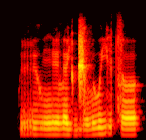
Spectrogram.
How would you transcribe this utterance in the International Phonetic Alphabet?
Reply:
rʲ uː ŋ e l ɛ j d͡ʒ ɯ l uː j i t͡s ʌː

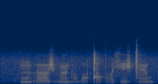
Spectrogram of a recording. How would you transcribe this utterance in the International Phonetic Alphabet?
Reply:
x õ r ɐː ʒ v œ̃ d ẽ ðˤ ə ǃ ɛ tˤ ɛ̃ i̯ x e ʒ ǀ ɛ̃ u̯

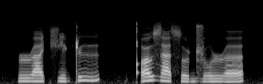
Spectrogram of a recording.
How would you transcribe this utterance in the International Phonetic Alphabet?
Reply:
ɹ a t͡ʃ i ʈ ɨ | qʼ u z a s o ɖ͡ʐ o ɹ ɐ

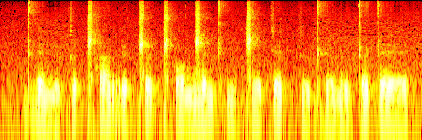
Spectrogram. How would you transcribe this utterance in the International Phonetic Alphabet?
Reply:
ɖʱ ɛ˥˧ ŋ ø˨ k ə˥˧ ǁʰ a˥˧ r ø˥˧ ǁ ə˥˧ ǁʰ ɔ˥˧ ŋ͡ǁ ɛ˥˧ ɳ ʈʰ i˥˧ ɡ͡ǁ ɛ˥˧ k ɛ˥˧ kː ø˨ ɖʱ ɛ˨ ɳ ø˨ ʈ ə˥˧ ʈ ɛ˥˧

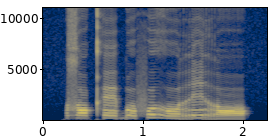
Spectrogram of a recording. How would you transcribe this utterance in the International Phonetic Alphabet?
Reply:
z ɔ˨ kʰ e˨ ɓ ʊ˨ f ʊ˦ ɣ o˨ r i˦ r ɔ˨

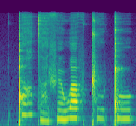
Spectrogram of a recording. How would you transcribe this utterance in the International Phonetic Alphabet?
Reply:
ǃ ə̤˦ ʁ t a̤˩ ʃ ə̃˨ w a˦ f ǁ ṳ˦ ǃ u˦

